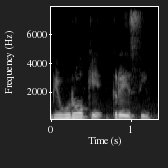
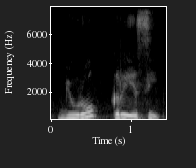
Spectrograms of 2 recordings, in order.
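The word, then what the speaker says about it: bureaucracy: बड़ी spelling ब्यूरो ब्यूरो यहां पर आर ई ब्यूरो में देखिए आर के बाद जो इ है ना इसका तो उच्चारण हो ही नहीं रहा और वैसे भी ब्यूरोक्रेसी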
